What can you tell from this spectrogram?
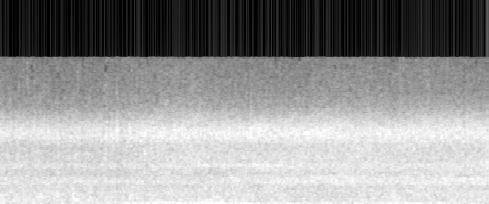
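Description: Heavy rain pouring down on a vehicle, heard from inside it as a loud, steady hiss of water on the roof and windows.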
